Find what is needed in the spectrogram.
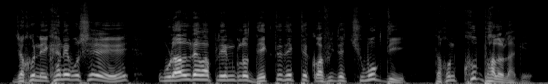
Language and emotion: Bengali, happy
